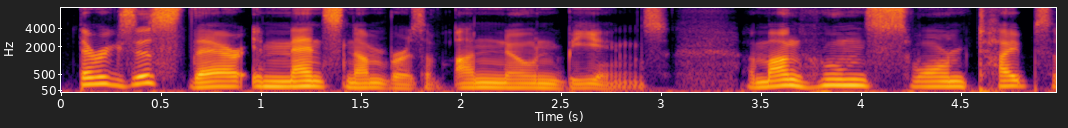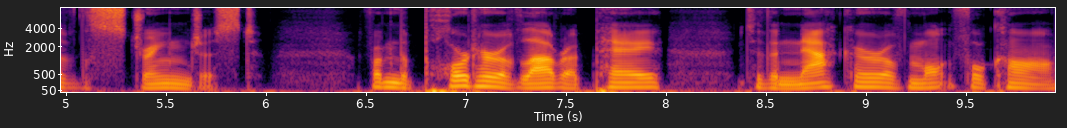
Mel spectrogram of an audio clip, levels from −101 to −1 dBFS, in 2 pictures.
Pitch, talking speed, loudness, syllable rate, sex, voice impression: 120 Hz, 155 wpm, -23 LUFS, 4.9 syllables/s, male, masculine, adult-like, fluent, cool, slightly refreshing, sincere, slightly sweet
